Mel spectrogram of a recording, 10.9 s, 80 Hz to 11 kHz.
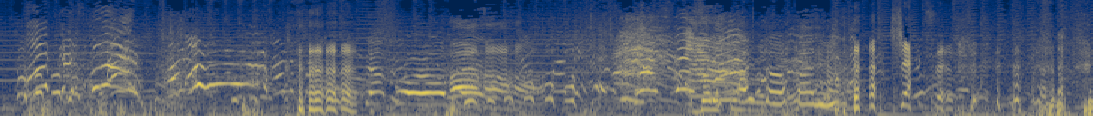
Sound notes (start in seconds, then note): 1.8 laughs; 1.8 yells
